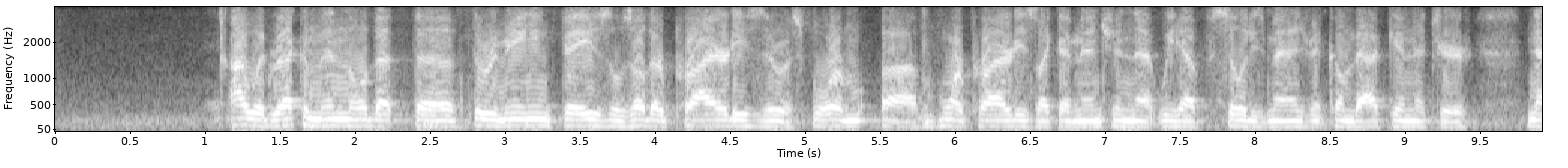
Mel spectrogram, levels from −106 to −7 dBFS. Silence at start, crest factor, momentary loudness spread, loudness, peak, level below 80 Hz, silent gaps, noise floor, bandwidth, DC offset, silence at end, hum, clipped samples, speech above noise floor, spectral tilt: 0.45 s; 8 dB; 4 LU; -8 LUFS; 0 dBFS; -30 dBFS; none; -32 dBFS; 4 kHz; under 0.1%; 0 s; none; 2%; 25 dB; -11 dB/octave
